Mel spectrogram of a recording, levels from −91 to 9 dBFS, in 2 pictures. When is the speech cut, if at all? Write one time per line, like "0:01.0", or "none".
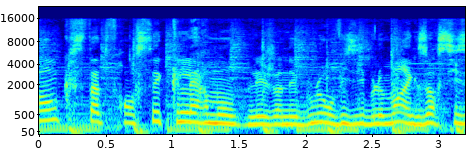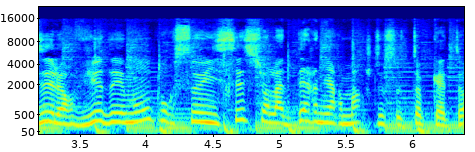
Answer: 0:02.6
